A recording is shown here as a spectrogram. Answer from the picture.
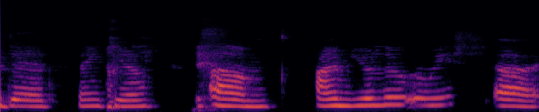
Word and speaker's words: Yulu: thank you and uh last but not least yulu did i pronounce that right you did thank you um i'm yulu uresh uh it's my uh tribal name uh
